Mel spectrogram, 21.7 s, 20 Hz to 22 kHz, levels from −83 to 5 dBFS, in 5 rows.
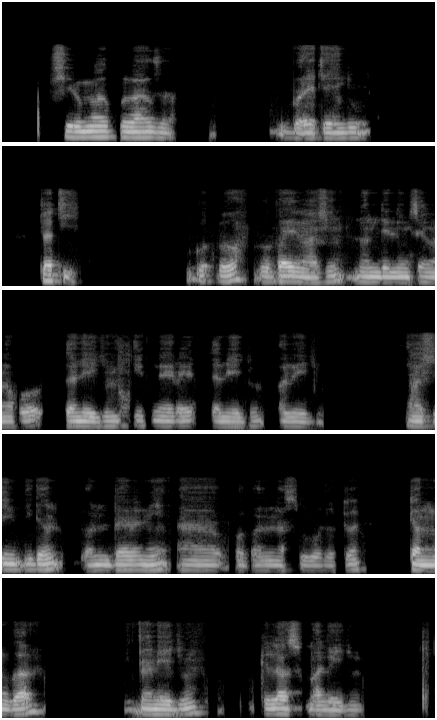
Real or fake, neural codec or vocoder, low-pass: fake; codec, 32 kHz, 1.9 kbps, SNAC; 7.2 kHz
